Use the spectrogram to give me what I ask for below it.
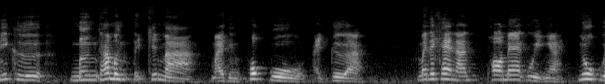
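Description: No audible technical faults turn up anywhere here.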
